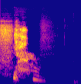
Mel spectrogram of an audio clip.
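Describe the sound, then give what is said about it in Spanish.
A single sharp sneeze, a noisy burst with a voiced catch that trails off, followed after a short pause by a faint low sound. “Salud.”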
